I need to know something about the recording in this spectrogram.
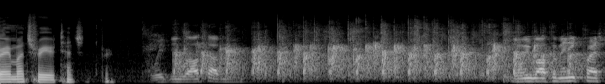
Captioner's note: applause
